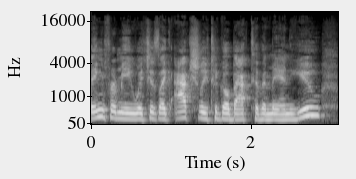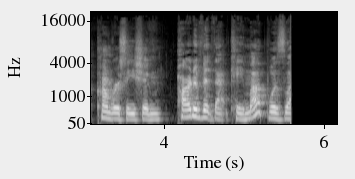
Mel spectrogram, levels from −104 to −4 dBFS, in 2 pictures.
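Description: At 5.58 s, right after "of it that came", the speech stops mid-sound: a cut-off end, where the final buffers were never written, leaving abrupt digital silence without decay.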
